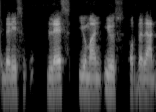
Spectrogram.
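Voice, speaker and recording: Speaking at a very slow pace, a man with a Spanish accent talks at a medium pitch. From Argentina. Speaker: researcher, forest engineer. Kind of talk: academic seminar presentation. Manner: halting, many fillers.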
